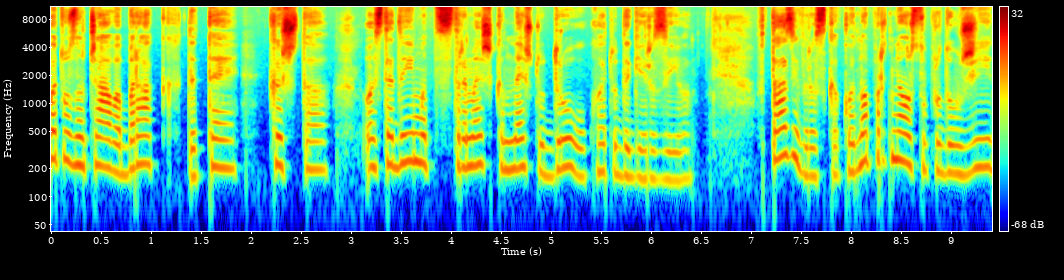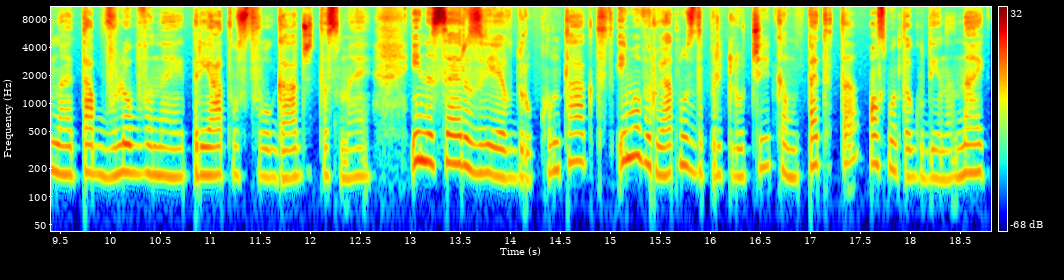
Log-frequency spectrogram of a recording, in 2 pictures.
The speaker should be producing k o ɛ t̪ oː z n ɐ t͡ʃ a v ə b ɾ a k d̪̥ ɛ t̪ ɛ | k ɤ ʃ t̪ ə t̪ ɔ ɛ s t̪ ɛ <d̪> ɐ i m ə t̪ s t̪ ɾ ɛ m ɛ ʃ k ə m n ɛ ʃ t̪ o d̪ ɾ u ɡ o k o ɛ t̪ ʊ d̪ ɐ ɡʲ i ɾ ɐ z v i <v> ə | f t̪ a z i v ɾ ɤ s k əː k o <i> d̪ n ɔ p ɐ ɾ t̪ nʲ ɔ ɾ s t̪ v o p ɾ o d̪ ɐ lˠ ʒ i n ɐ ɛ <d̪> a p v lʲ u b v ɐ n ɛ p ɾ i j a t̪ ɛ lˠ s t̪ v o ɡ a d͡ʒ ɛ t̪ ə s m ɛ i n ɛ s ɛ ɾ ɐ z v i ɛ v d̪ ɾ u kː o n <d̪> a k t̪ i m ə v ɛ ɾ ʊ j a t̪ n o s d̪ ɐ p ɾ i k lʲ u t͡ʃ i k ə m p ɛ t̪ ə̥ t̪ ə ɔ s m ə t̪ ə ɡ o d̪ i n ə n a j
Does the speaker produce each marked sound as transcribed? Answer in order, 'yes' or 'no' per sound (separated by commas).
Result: yes, yes, no, no, no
